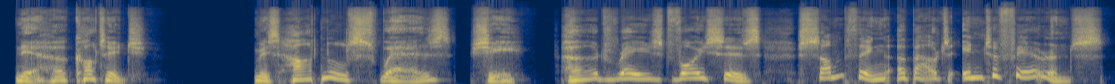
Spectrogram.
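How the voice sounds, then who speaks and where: A man voicing an excitable young vicar's wife, talking in an eager, breathless, gossipy way. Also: a little high, husky, dry recording, clean studio sound, voice pushed up, exaggerated voice.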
